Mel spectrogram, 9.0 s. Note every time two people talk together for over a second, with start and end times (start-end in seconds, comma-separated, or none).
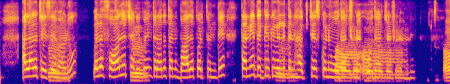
6.7-8.1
